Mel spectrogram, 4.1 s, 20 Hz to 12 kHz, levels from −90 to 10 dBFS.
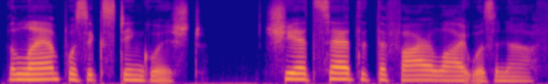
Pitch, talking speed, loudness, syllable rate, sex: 200 Hz, 175 wpm, -19 LUFS, 5.1 syllables/s, female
